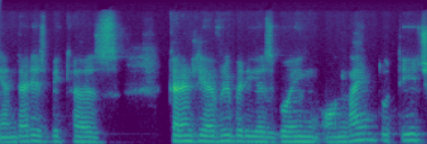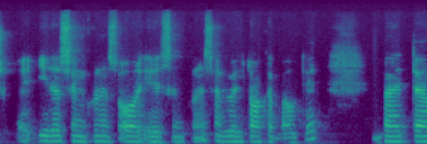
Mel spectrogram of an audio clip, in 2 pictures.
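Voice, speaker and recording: Man from Pakistan, guest lecturer, tired and relaxed, video-call mic, light background noise. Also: mid-range voice. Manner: friendly, relaxed, self-deprecating. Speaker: guest speaker, assistant professor. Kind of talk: webinar presentation. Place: home at night, video call. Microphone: computer mic on a video call.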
